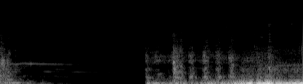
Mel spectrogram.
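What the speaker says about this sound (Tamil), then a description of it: "இப்போ காரை ஸ்டார்ட் பண்ணுறேன்." A car engine cranks and catches after a silent pause, then settles into a steady, building idle rumble, close by and without talk.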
